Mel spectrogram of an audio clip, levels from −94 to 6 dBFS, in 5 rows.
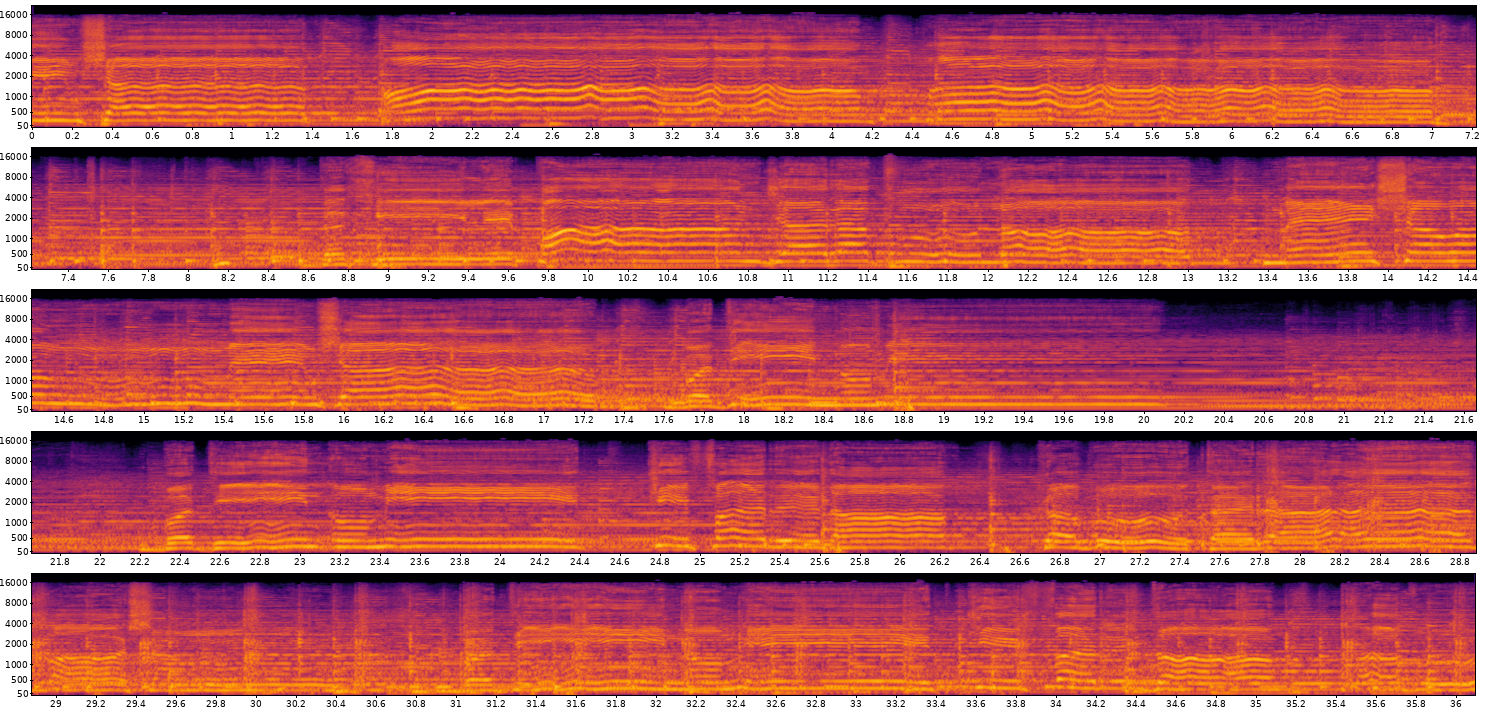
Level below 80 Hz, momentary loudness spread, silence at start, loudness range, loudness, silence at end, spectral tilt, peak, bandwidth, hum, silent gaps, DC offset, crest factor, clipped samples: -46 dBFS; 7 LU; 0 s; 3 LU; -14 LUFS; 0 s; -3.5 dB/octave; 0 dBFS; 17 kHz; none; none; under 0.1%; 14 dB; under 0.1%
